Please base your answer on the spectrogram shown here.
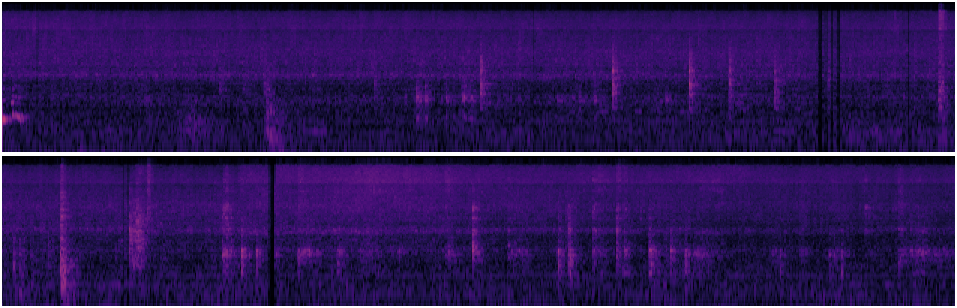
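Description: Tomatoes and onions frying and steaming in a pan, a constant sizzle broken by scattered clicks and scrapes of stirring.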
